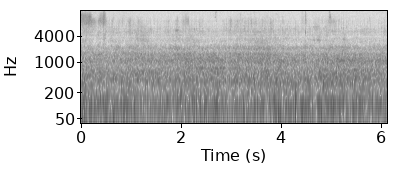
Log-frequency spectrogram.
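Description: Steady low outdoor rumble with a faint hum underneath, no single sound standing out.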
